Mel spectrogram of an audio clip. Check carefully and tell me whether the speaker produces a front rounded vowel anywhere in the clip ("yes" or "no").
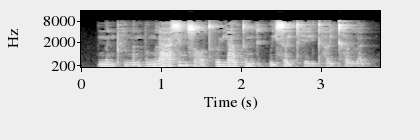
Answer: no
